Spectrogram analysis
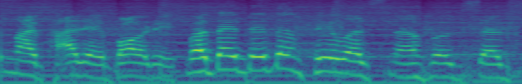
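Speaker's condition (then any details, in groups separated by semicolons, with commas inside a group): Cerebral palsy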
